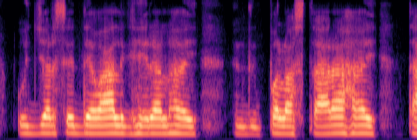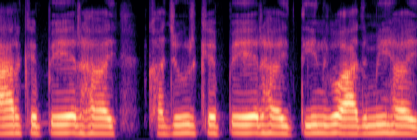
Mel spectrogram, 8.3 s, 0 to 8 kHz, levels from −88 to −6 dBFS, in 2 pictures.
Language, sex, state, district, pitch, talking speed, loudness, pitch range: Bajjika, male, Bihar, Vaishali, 165 Hz, 135 wpm, -17 LUFS, 160-170 Hz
